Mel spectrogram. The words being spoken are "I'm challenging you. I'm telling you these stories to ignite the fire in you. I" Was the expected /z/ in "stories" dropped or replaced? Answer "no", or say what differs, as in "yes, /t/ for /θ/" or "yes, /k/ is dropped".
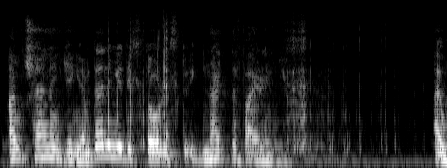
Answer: yes, /s/ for /z/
